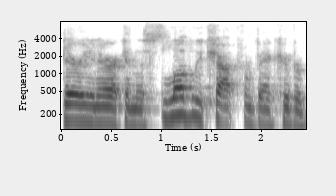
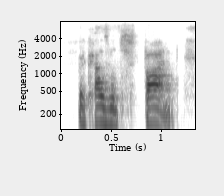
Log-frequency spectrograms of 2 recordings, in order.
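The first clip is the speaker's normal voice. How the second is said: put-on heavy, laid-on, thick German accent. Retelling what a German guy told someone: thick German accent. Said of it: "in a thick German accent".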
